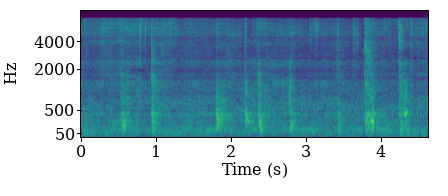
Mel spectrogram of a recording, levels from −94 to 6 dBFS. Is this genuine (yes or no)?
no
